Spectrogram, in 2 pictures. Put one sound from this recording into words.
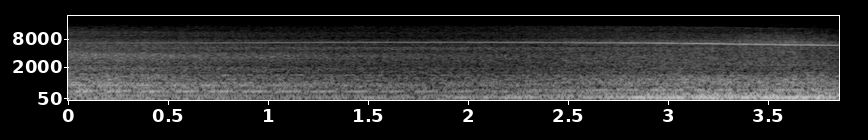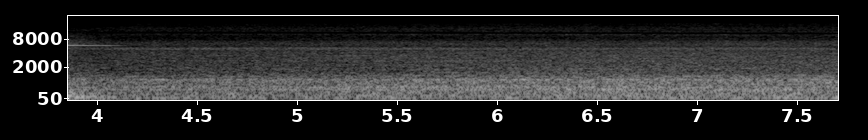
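An articulated truck drives past on a road.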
